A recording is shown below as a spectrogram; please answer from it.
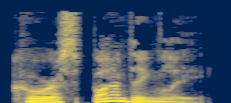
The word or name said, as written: correspondingly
